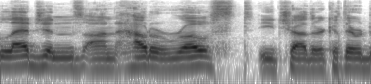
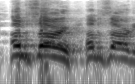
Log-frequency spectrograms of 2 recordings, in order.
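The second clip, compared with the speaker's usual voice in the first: much higher, louder frightened pleading; mock panicked apology; 11 semitones higher, 9 dB louder than usual. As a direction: squeal it like a scared man begging. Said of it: "And Audute's like".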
